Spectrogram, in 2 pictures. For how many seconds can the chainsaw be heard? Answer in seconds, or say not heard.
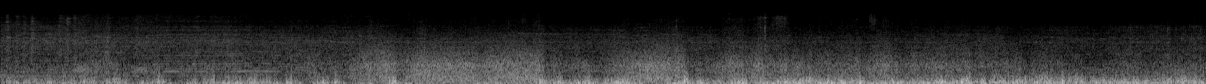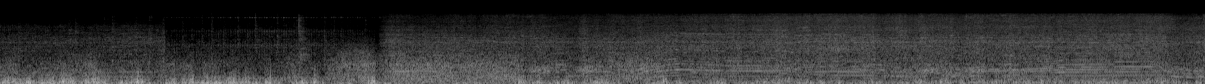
24 s.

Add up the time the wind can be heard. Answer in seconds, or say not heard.
24 s.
